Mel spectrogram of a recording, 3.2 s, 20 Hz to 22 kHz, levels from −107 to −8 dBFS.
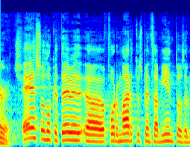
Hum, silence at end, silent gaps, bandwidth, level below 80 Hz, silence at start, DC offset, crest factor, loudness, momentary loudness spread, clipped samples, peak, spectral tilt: none; 0 s; none; 13.5 kHz; -74 dBFS; 0 s; under 0.1%; 16 dB; -22 LUFS; 7 LU; under 0.1%; -6 dBFS; -6 dB/octave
